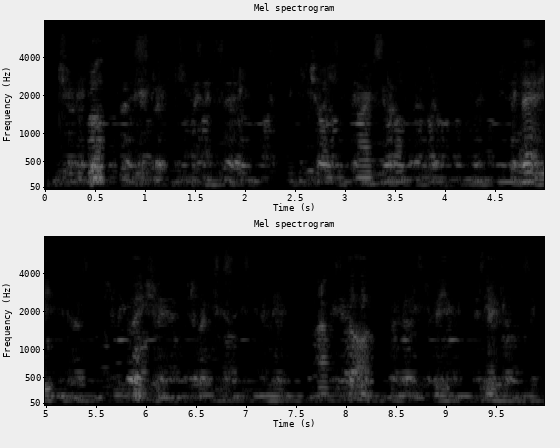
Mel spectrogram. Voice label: male, live rec

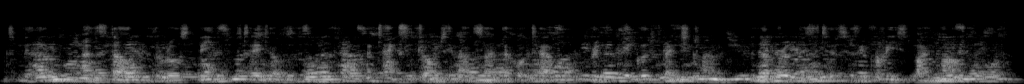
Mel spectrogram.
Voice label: male4; SiSEC10; underdetermined

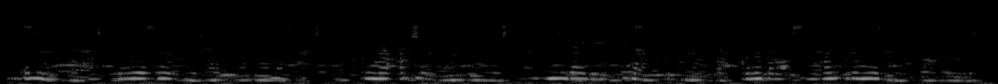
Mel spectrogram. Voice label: female live rec; SiSEC10; underdetermined

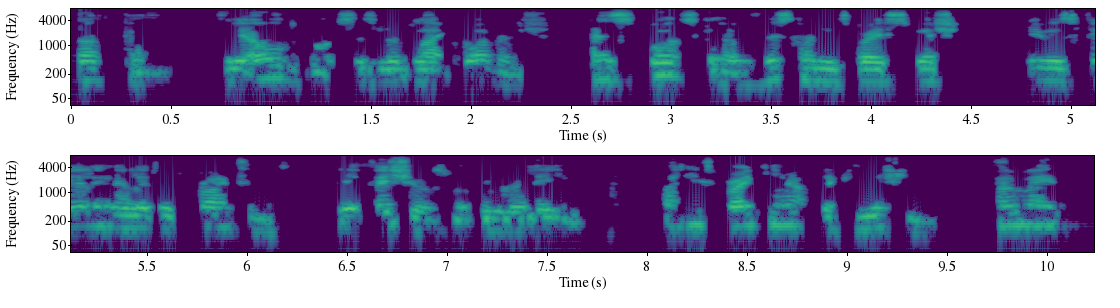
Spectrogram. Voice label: male; SiSEC10; underdetermined

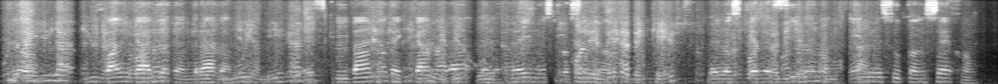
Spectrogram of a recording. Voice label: male inst src; SiSEC08; SiSEC underdetermined

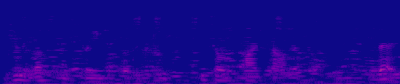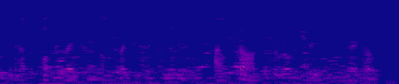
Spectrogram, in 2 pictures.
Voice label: male live rec; SiSEC10; underdetermined

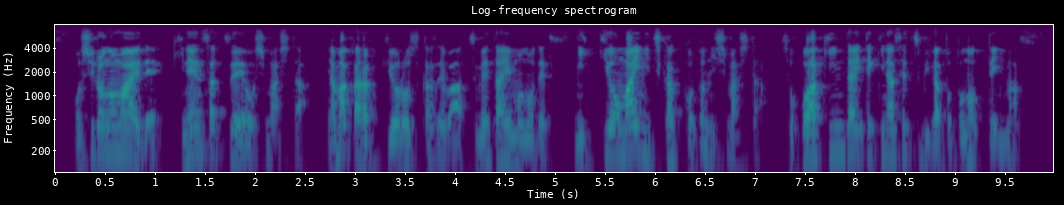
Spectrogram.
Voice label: male live rec 5cm; SASSEC07

